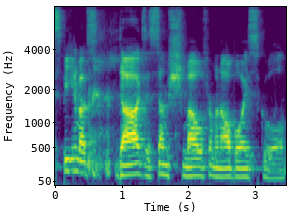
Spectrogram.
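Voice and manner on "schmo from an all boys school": ordinary talk, nothing marked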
